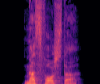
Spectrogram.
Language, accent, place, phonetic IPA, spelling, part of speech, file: German, Germany, Berlin, [ˈnasˌfɔʁʃstɐ], nassforschster, adjective, De-nassforschster.ogg
- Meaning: inflection of nassforsch: 1. strong/mixed nominative masculine singular superlative degree 2. strong genitive/dative feminine singular superlative degree 3. strong genitive plural superlative degree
